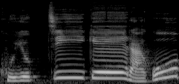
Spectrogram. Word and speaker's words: 고육지계: 고육지게의 요 밑에 받침 기역이 뒤에 오는 지읒을 찌라고 발음하게 만들죠. 따라서 고육지게라고 발음해 주셔야 돼요.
